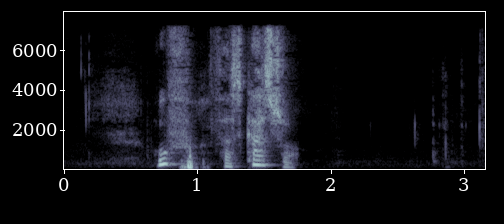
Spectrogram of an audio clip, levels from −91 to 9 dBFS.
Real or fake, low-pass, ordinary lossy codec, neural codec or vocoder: real; 7.2 kHz; MP3, 64 kbps; none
